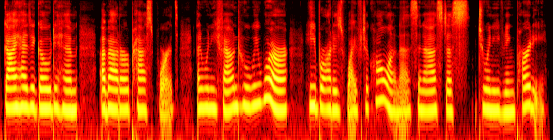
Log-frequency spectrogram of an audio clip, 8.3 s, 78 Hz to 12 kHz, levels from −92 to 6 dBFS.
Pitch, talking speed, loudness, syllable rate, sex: 245 Hz, 225 wpm, -18 LUFS, 5.3 syllables/s, female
